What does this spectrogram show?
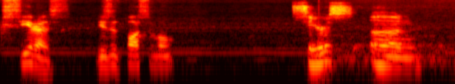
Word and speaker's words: Cyrus: I was trying to remember in in Persian they have two versions of that. They say sirus.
